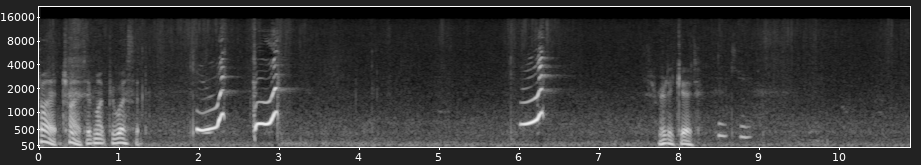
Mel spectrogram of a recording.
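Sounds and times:
speech: 0.0s - 1.4s, 7.8s - 9.1s
person imitating a female owl call: 1.9s - 3.2s, 6.0s - 6.5s.

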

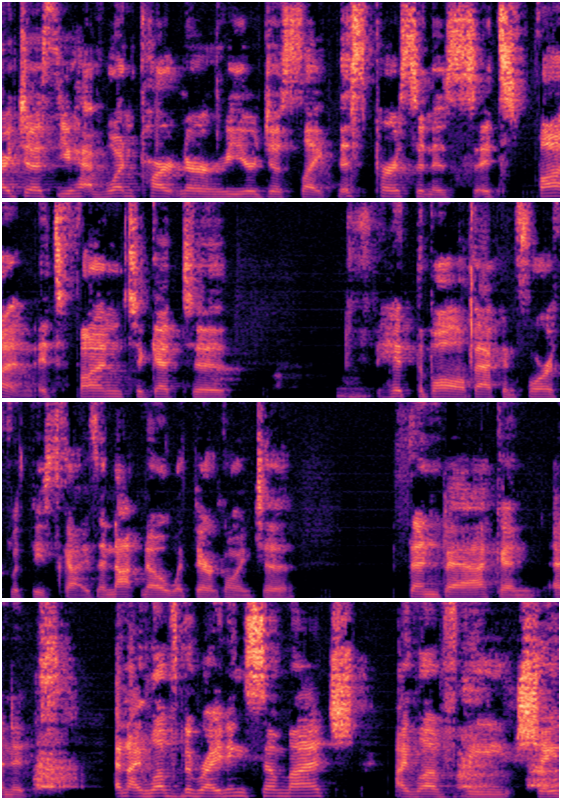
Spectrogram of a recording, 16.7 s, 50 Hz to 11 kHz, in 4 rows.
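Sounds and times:
speech: 0.0s - 6.0s, 6.7s - 10.7s, 11.4s - 16.7s
dog barking: 12.8s - 13.2s, 16.0s - 16.7s.

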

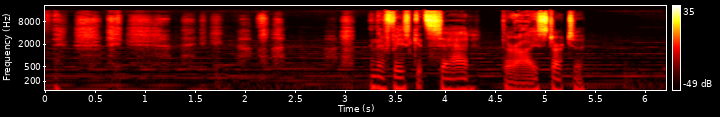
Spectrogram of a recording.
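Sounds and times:
person imitating quick panicked breathing: 0.3s - 3.2s
speech: 3.3s - 5.6s.

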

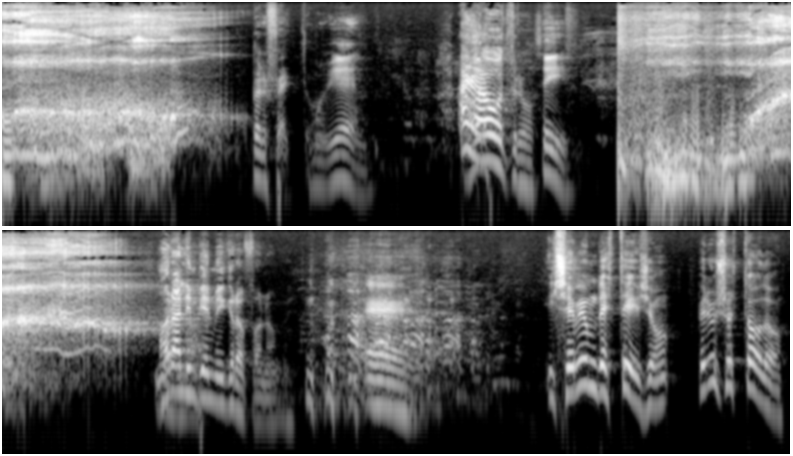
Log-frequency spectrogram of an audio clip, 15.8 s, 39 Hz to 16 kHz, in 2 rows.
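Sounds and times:
person imitating loud thunder: 0.0s - 2.5s, 6.2s - 9.8s
speech: 2.5s - 3.8s, 4.4s - 5.8s, 6.4s - 8.1s, 9.4s - 15.7s
laughter: 3.9s - 4.9s, 10.8s - 13.2s.

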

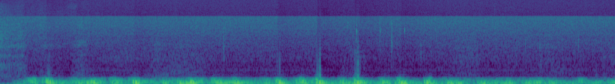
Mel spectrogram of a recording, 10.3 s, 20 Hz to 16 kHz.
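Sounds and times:
ground vibrations recorded by geophone, deep low rumble with throbbing pulses: 0.3s - 10.2s.

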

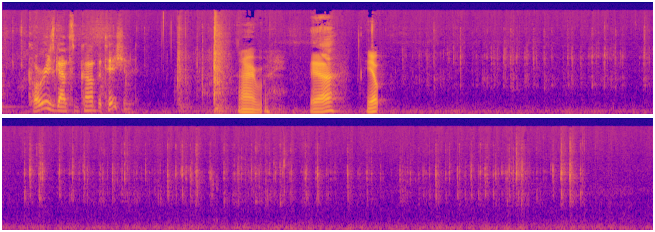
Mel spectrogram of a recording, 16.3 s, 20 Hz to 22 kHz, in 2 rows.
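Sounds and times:
speech: 0.4s - 1.8s, 3.0s - 4.8s
fast typing on a mechanical keyboard: 5.1s - 15.5s.

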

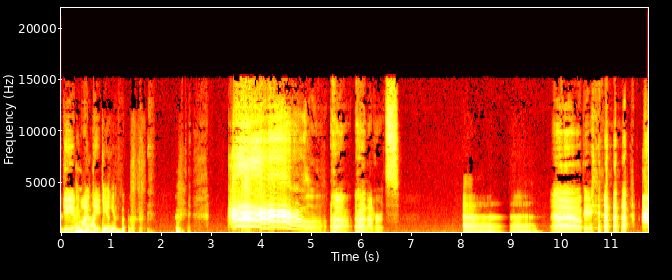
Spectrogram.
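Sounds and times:
speech: 0.0s - 1.7s, 2.3s - 2.6s, 4.9s - 6.8s, 8.0s - 11.7s
person imitating a blood-curdling scream: 3.4s - 5.3s.

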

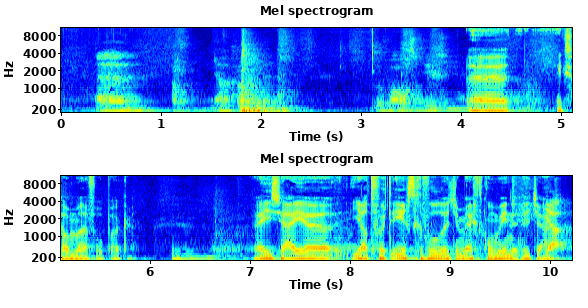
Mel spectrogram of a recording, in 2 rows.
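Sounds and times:
speech: 0.4s - 2.2s, 3.2s - 6.3s, 7.1s - 10.2s
door being pushed shut with soft knocks: 1.2s - 2.4s.

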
